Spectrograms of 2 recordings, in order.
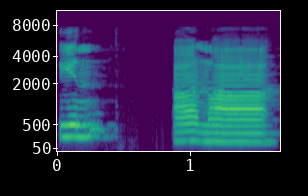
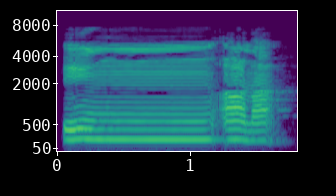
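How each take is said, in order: First: "In ana" with the nun said clearly and held, no humming. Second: "ing ana" with the n turned into a nasal ng; wrong nasal reading. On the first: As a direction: keep the n of "In" clean before "ana". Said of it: "dibaca jelas". (nun mati dibaca jelas pada "In ana") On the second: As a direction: slur "ing" into "ana" as a mistake. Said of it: "Ataupun dibaca ing ana. Tidak boleh". (bacaan salah "ing ana" dengan bunyi sengau) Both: Shown as a demonstration.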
